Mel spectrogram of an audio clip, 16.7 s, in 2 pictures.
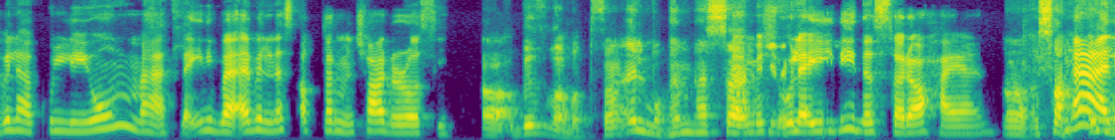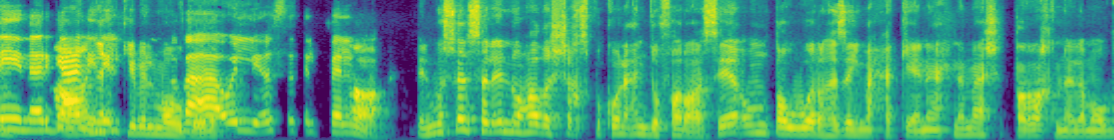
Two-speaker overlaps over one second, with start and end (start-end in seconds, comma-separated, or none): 8.0-10.1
